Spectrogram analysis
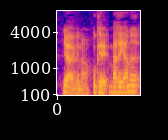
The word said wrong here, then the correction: Marianne: ist, äh, oder Marianne, besser gesagt, ich habe das sehr deutsch ausgesprochen gerade, äh, ist Malerin und sie bekommt den Auftrag, Eloise zu malen.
